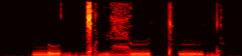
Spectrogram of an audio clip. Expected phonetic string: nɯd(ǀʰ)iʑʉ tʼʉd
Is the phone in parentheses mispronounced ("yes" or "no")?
yes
